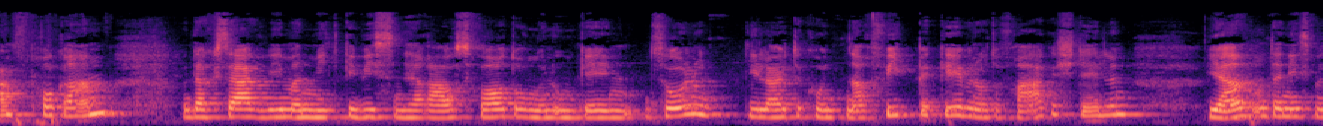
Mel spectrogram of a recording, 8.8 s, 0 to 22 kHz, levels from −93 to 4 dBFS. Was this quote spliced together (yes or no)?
no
